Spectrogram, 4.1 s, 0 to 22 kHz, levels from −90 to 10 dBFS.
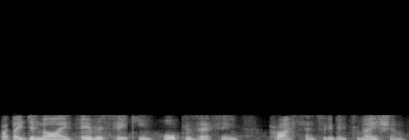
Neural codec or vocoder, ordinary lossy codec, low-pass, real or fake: codec, 24 kHz, 1 kbps, SNAC; AAC, 16 kbps; 7.2 kHz; fake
